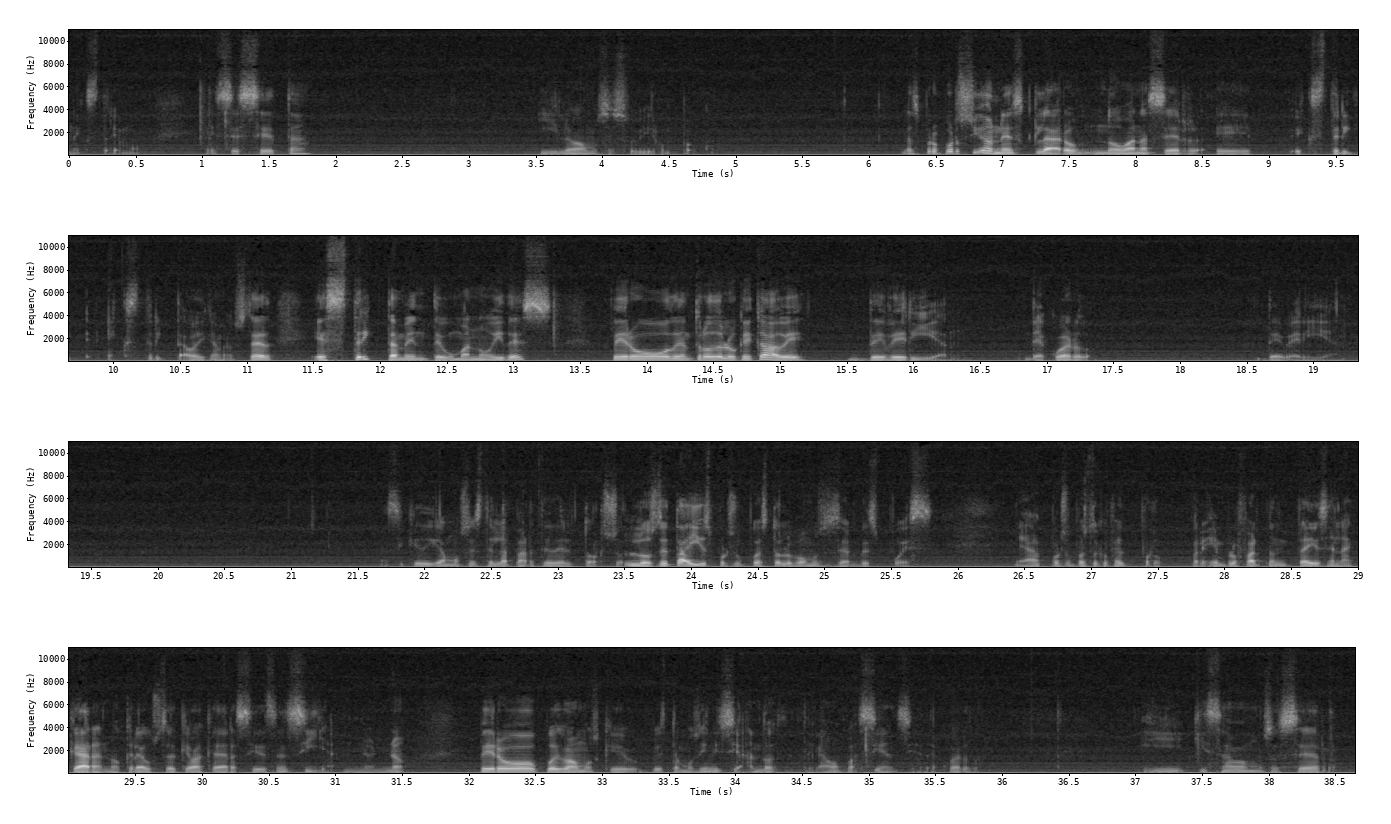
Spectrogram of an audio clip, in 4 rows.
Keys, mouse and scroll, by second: 0.7-1.6 typing, 2.0 click, 3.1 click, 4.0 middle click, 5.0 middle click, 5.8-6.2 scroll up 1, 6.6-8.7 drag, 8.7 middle click, 9.2-10.3 drag, 10.4-10.9 scroll down 1, 10.9-12.8 drag, 13.0 scroll up 1, 13.4 shift+click, 14.2-19.0 middle drag, 19.2-19.5 scroll up 1, 19.9-22.1 middle drag, 22.3 scroll up 1, 22.7 shift+middle click, 23.6 shift+scroll down 1, 23.8 middle click, 24.5 scroll down 2, 24.7 middle click, 25.0-25.3 scroll up 2, 25.3-28.2 middle drag, 28.5 scroll down 2, 29.0 middle click, 30.8 click, 31.7-34.4 middle drag, 35.0 Tab, 35.3 click, 35.5 middle click, 37.0 right click, 37.9 shift+right click.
